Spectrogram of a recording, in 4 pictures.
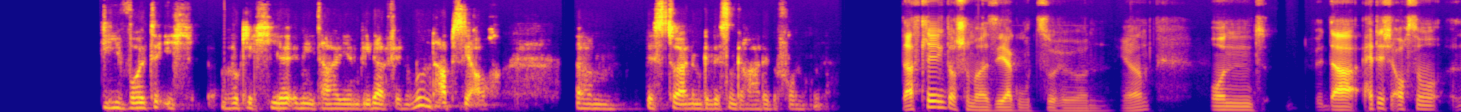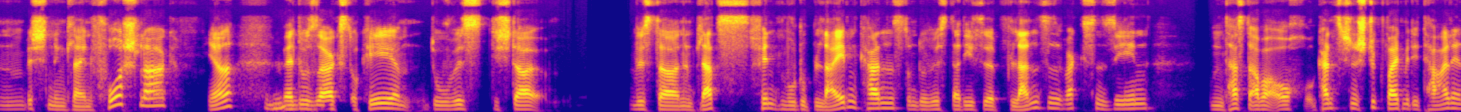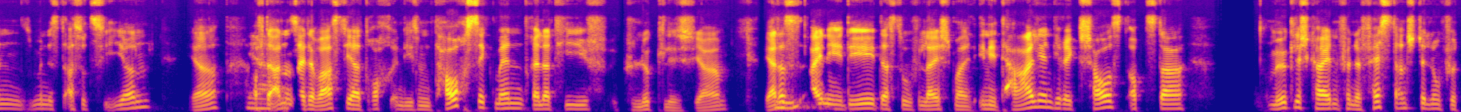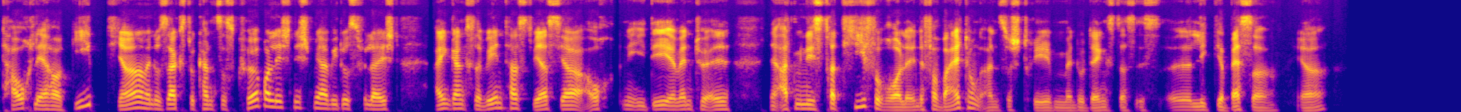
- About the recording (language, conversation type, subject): German, advice, Wie kann ich besser mit der ständigen Unsicherheit in meinem Leben umgehen?
- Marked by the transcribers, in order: none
